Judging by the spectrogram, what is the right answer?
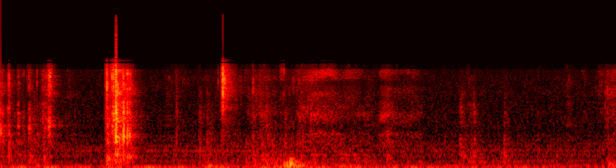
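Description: Markers being handled, with a sharp click about a second in and a lighter click a second later, then a black felt-tip marker drawing faintly on paper.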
